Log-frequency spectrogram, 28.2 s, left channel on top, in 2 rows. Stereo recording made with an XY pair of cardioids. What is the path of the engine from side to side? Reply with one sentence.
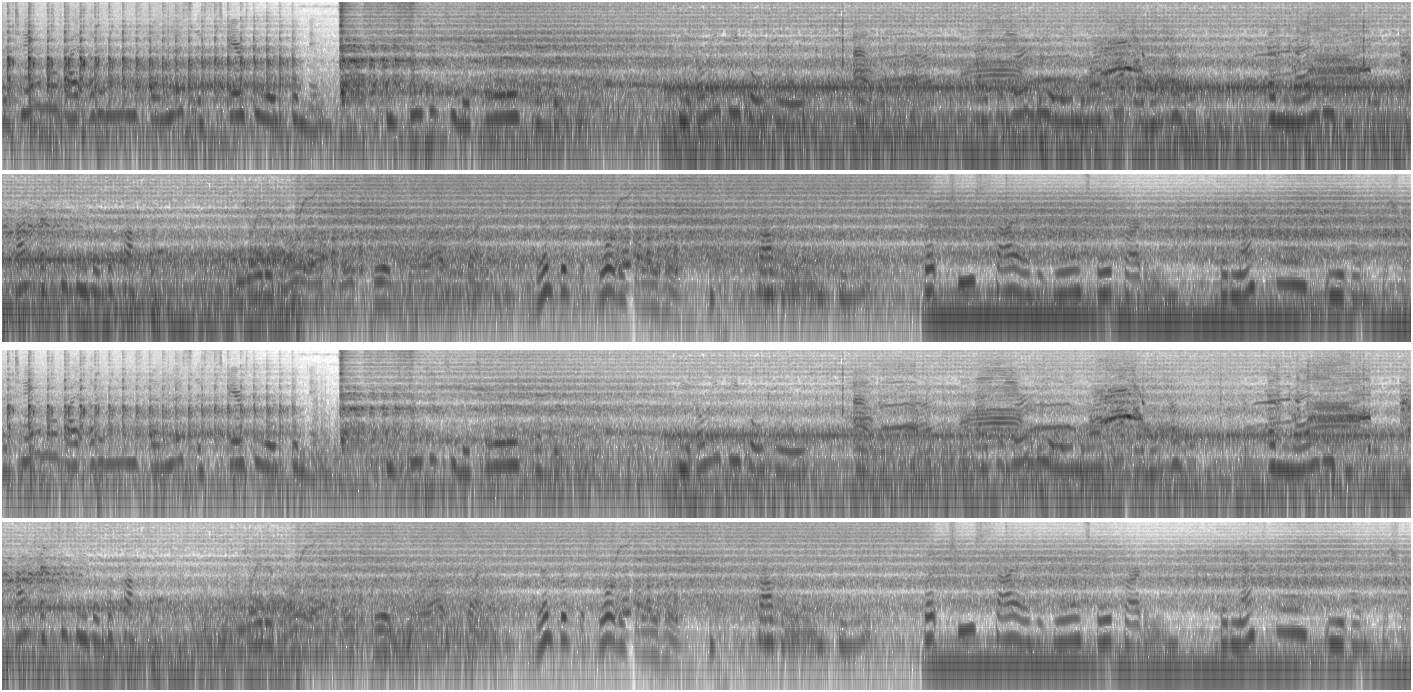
You can hear the engine stay put.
